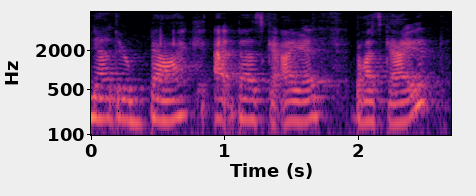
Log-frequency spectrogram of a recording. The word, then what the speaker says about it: Basgiath: Basgiath? Yes, that's how you say it.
